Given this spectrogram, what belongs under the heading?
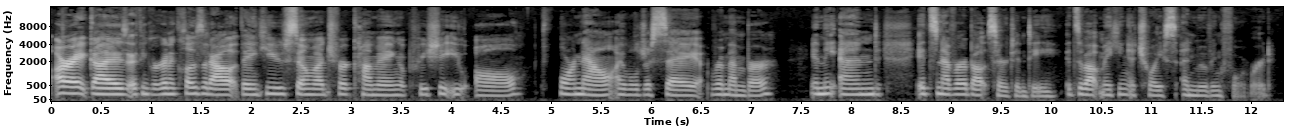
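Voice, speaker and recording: A woman's voice: fairly low pitch, steady tone, moderate pace, clean tone, dry recording, studio quality. A woman hosting a casual fan discussion podcast, talking in an enthusiastic, informal way. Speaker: podcast host.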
